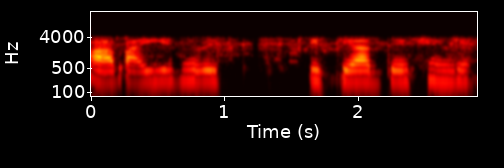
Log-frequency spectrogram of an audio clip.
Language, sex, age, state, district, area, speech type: Hindi, female, 18-30, Bihar, Muzaffarpur, rural, conversation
